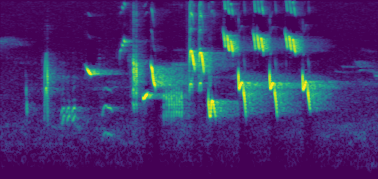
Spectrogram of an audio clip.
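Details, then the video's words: Song of a hill blue flycatcher in the wild, building from scattered single chips into a fast sequence of bright, sharply dropping whistled notes before fading. "KICAUAN SIKATAN LONDO DI ALAM LIAR"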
